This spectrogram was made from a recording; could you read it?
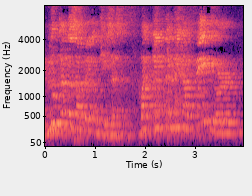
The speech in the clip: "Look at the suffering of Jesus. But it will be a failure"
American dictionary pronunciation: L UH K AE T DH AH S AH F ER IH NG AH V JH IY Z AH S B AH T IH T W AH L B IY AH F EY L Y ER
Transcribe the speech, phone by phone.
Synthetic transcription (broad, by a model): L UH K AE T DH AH S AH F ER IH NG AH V JH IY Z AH S B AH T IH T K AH N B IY AH F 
